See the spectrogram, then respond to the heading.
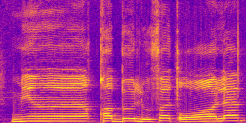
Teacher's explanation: یہاں پہ اخفا کا قاعدہ ہو رہا ہے کیونکہ نون ساکن کے بعد قاف حروف اخفا میں سے آیا ہوا ہے، اس لیے ہم نون ساکن کو چھپانے کے ساتھ ساتھ غنہ بھی کریں گے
